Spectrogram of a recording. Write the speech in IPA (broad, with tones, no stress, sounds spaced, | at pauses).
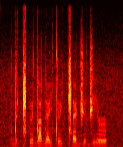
d ə˧ ǁʰ ɨ˦ d a˦ d ɛ˨ j t ɨ˨ j ǁ ɛ˧ d͡ʒ ɨ˨ d͡ʒ i˨ ɹ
